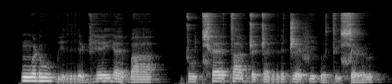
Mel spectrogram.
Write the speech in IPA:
ŋʷ ɛ˦ ɽ uː˦˨ ɓ ḭ˨ r ḭ˨ ɖʱ eː˦ j ɛː˨ ɓ aː˦ | ʈ uː˨ t͡ɕʰ ɛː˦ t aː˦ ʈ ḛ˨ ʈ ɛ˨ r e˦ t ɭ ḛ˦ f i˦˨ ʔ ɯ˨ t ḭ˨ ɕ ɛ˨ ɭ ɯ˦

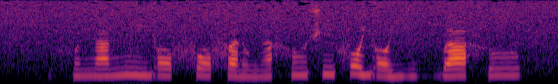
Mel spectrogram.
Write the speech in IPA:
h ũ˨ n ã˨˦ n ĩ˦˨ j ɔ˨ f ɔ˨ f a˨ ɾ ũ˨ ɡ ã˨˦ h ũ˧ ʃ ĩ˦ f ɔ˦˨ j ɔ˨ j i˧ ɡ͡b a˦ h u˦

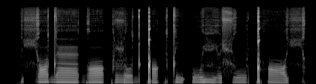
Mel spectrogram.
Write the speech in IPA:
ç ɒ d æː ɡ ɒː k ɮ o d ǃ ɒ k t i ʔ u vʲ ɒ ɕ uː ǃʰ ɒː ç

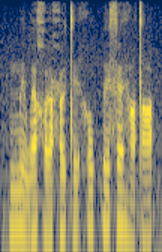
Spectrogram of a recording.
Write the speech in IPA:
mː e˦˨ w ɛ˧ χ ø˨ ə̯ ħ ø˧ t e˨ h o˦ pː e˦ s ɛ˦ ɦ ɛ˨ tˤ ʊ˧

